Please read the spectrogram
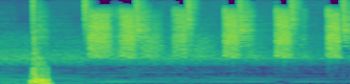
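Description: Electronic beat in a stripped-down break: the bass drops out, leaving one kick drum hit about a quarter second in under a fast run of hissy, hi-hat-like noise hits.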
